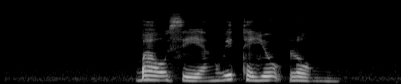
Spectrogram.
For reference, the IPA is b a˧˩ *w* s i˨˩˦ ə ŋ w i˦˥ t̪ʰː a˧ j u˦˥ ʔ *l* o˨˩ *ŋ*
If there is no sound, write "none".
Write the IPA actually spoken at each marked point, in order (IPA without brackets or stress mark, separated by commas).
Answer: w, l, ŋ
